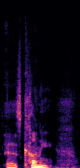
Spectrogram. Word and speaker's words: Coney: But Coney, actually, and I'm actually mispronouncing it wrong, because they actually used to pronounce it as cunny, like honey. – Okay. – But it's C-O-N-E-Y. And so, I think it's the American in us that, that's why we still call it Coney Island instead of Cunny Island or whatever.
